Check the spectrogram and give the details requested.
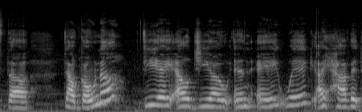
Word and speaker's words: dalgona: make sure i say it right it's the dalgona d-a-l-g-o-n-a wig i have it in a sumptuous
